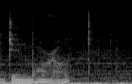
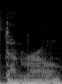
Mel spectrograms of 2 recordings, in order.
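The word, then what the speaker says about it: Dun Morogh: Where we have a mountain pass here to head into Dune Mororrow, which I've always pronounced as Dunro, but it's allegedly wrong.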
